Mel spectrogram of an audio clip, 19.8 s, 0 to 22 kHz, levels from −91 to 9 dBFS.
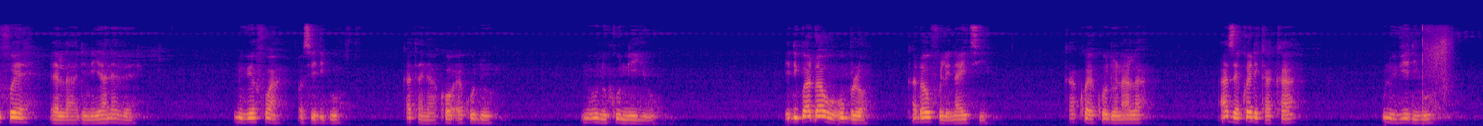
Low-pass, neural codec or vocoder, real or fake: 9.9 kHz; none; real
